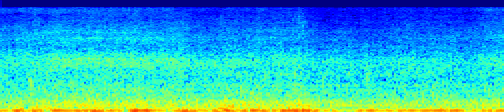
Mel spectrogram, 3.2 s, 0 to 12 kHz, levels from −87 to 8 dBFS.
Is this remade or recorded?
recorded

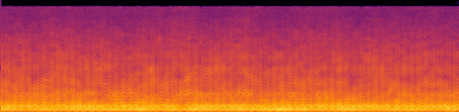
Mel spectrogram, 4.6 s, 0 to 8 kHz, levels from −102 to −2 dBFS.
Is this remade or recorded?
remade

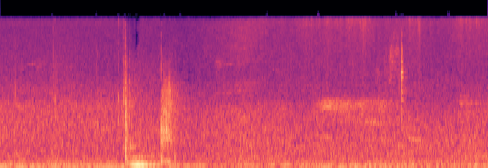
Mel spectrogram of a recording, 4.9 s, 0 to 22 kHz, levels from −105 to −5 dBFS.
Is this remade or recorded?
recorded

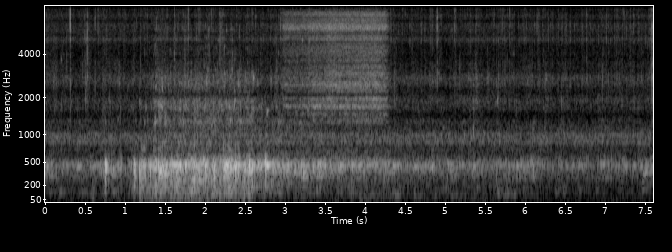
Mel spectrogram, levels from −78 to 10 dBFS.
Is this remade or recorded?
recorded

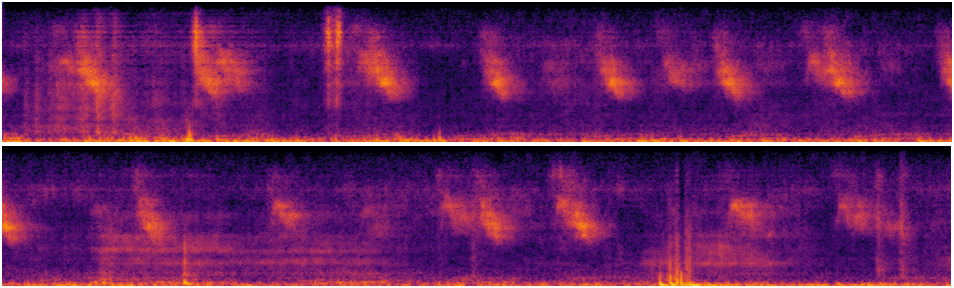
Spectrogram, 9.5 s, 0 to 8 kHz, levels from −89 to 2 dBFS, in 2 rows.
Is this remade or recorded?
remade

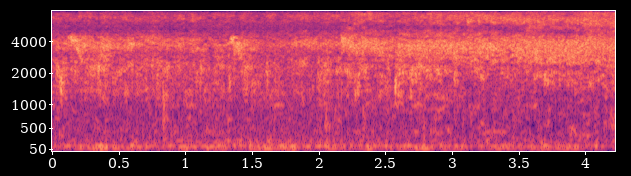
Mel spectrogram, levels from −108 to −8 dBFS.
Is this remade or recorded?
remade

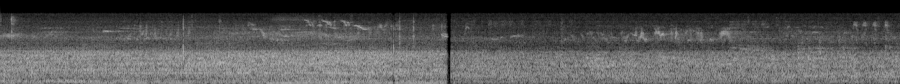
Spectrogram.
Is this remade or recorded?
remade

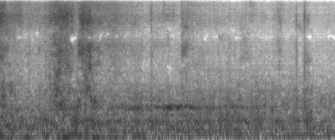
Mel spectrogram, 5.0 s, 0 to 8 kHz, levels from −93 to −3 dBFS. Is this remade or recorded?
remade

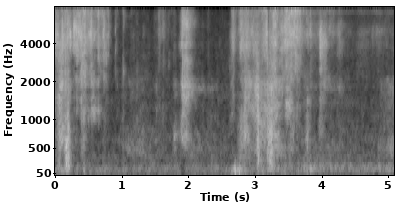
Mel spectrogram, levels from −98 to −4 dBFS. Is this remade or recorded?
remade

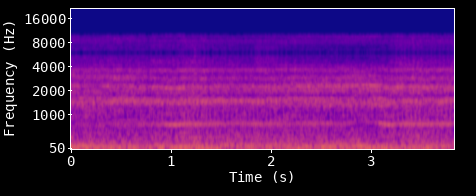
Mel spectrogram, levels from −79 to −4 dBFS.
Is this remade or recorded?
recorded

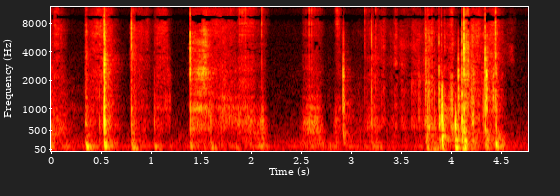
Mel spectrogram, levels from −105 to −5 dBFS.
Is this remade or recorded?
recorded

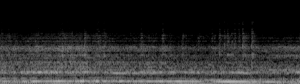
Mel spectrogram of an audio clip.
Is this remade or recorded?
recorded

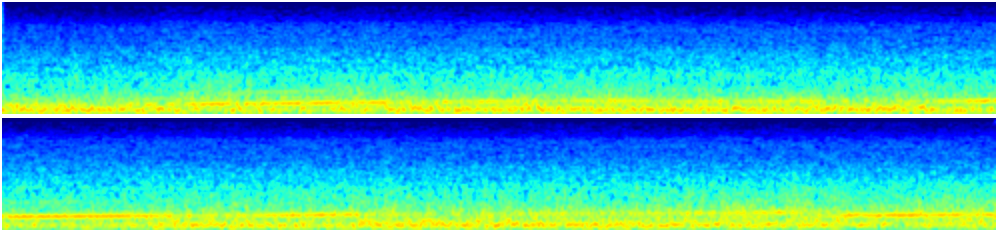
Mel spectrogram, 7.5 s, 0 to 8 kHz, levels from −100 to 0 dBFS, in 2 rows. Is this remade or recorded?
recorded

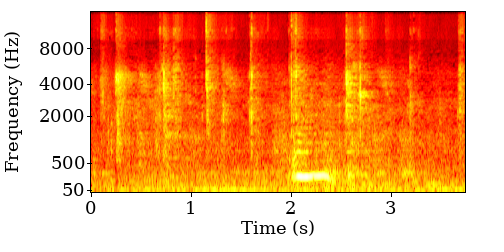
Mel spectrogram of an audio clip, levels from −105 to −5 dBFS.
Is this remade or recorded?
remade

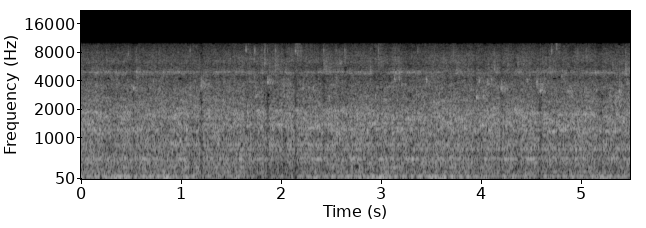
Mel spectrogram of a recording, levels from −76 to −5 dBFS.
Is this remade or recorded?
recorded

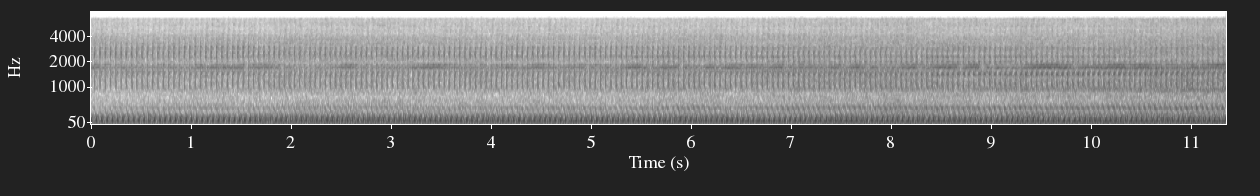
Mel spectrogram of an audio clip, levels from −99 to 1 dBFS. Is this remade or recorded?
remade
